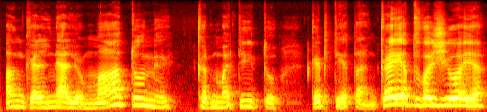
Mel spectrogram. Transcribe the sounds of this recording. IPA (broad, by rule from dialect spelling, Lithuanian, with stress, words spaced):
ɐnt kɐlʲˈnʲæːlʲoː ˈmɑːtoːmʲɪ kɐt mɐˈtʲiːtʊ kɐɪp tʲiɛ tɐŋˈkɐɪ ɐtʋɐˈʒʲuɔjɛ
